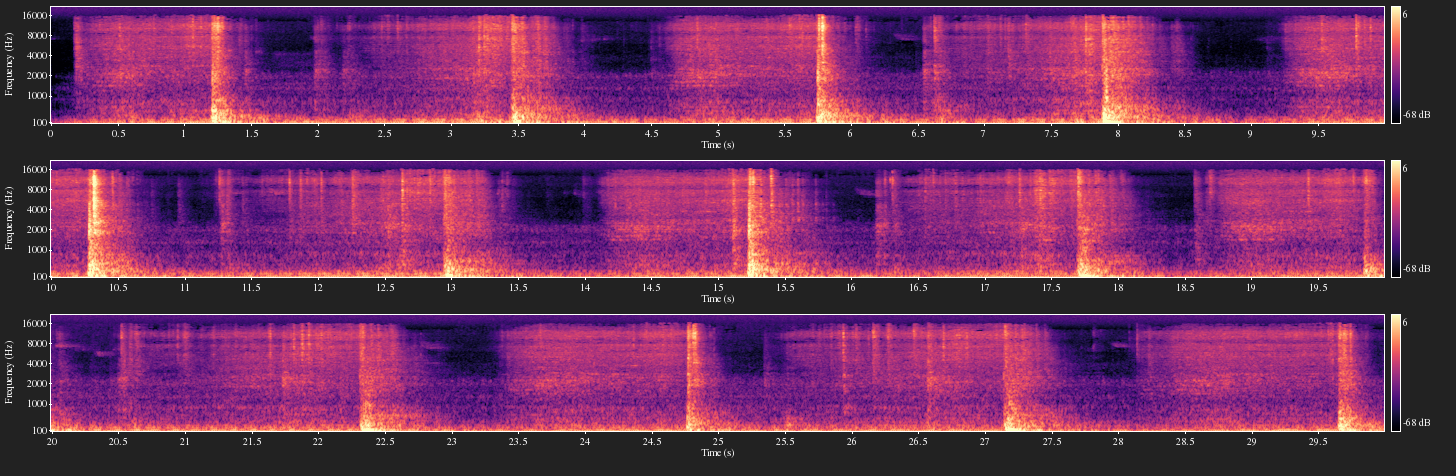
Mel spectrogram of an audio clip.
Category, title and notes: Sound effects > Objects / House appliances
DOORAppl-Samsung Galaxy Smartphone, CU Grill, Open, Close Nicholas Judy TDC
A grill door opening and closing.
close, door, foley, grill, Phone-recording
